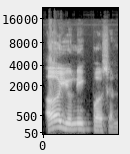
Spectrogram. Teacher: the sound u, ya sound, that is a consonantal sound. Based on that, we have to say a unique person, not an.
